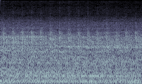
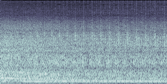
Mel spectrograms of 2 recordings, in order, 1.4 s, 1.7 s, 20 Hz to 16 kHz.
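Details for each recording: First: 1992 Toyota Pickup 2.4L 22R-E, 5-speed, crash-damaged, intake boot ripped at the throttle body; steady idle with faint, even knock under the engine note; light typical 22R knock at idle, cause unknown, no smoke or fluid transfers. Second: 1992 Toyota Pickup 2.4L 22R-E, crash-damaged, intake boot ripped at throttle body: even, steady four-cylinder idle, smooth hum, no misfire or hunting, no smoke or fluid transfers, slight typical 22R knock; normal idle.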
